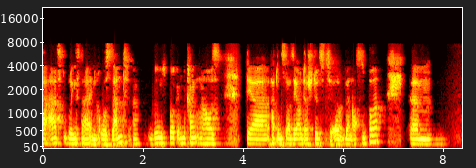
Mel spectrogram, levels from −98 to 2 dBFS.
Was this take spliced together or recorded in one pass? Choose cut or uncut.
cut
